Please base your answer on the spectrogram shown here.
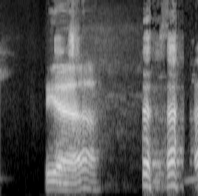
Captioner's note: laughs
